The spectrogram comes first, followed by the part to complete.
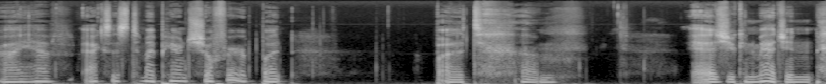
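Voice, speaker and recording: This ASMR roleplay has a man acting as a polite, sheepish, wealthy young yandere kidnapper. He talks softly and hesitantly, stammering and slipping into breathy whispers, in an exaggerated voice on the high side.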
